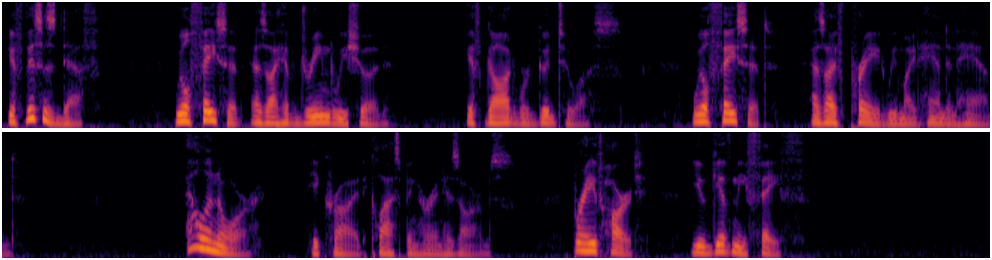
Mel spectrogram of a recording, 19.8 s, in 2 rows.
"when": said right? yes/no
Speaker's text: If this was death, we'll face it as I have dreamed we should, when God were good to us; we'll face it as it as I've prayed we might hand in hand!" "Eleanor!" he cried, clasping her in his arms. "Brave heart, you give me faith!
no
